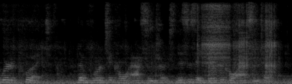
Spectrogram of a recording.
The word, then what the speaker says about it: asymptote: what um what's an asymptote does anybody know asymptote I know what that is by the way the word has a p in it that is silent SM code there's no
